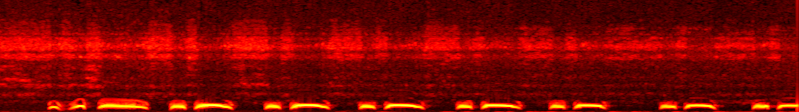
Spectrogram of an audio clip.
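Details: Spotted dove calling on the ground where wild birds are lured with a decoy: low, mellow two-part coos repeated steadily, roughly once a second, with faint low thumps in the background.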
